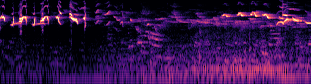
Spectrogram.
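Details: Caged-bird lure of an Oriental magpie-robin (kacer) with rich 'isian'. Rapid chirping opens, then fades into a soft muddled stretch before quieter warbled whistles return.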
